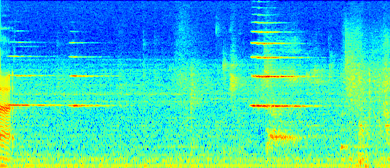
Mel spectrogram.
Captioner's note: alarm squeaking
